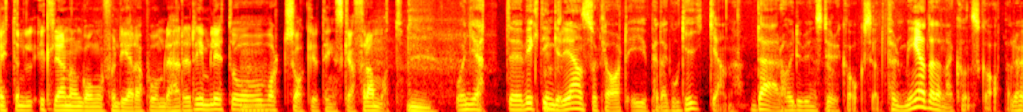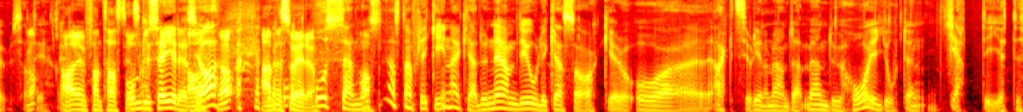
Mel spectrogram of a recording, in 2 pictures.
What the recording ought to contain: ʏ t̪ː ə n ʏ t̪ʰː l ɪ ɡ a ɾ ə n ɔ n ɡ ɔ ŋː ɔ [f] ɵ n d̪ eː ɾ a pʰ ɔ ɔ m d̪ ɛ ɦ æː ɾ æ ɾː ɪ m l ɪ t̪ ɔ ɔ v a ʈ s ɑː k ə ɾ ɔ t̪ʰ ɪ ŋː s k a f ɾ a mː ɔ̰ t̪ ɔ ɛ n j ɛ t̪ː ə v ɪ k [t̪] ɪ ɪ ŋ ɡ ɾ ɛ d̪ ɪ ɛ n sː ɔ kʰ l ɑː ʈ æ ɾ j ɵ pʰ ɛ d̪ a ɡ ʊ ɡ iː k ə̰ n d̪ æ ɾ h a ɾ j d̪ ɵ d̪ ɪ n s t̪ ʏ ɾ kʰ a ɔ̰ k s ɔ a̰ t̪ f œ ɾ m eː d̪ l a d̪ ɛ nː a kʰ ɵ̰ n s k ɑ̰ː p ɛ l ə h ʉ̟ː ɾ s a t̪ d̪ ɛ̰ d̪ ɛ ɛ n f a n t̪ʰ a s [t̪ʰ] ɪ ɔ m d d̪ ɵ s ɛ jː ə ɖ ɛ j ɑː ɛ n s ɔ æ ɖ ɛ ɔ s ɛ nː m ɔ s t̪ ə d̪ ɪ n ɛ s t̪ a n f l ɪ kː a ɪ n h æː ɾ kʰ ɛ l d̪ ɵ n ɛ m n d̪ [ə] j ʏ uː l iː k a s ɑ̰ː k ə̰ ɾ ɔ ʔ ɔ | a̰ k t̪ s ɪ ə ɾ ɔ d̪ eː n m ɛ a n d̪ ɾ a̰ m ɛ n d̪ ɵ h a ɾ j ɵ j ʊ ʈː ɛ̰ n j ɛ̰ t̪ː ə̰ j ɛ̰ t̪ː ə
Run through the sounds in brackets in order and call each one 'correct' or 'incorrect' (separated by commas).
correct, correct, incorrect, correct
